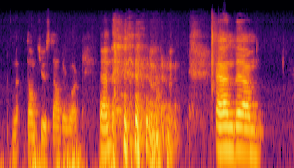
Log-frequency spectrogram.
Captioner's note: laughing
